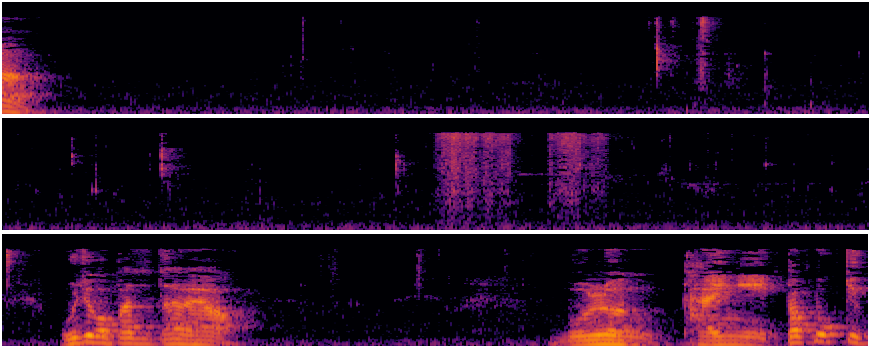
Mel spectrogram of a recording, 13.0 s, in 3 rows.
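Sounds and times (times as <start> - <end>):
person chewing: 1.3 - 8.9, 10.0 - 11.4
noisy rustle: 6.4 - 7.6.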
